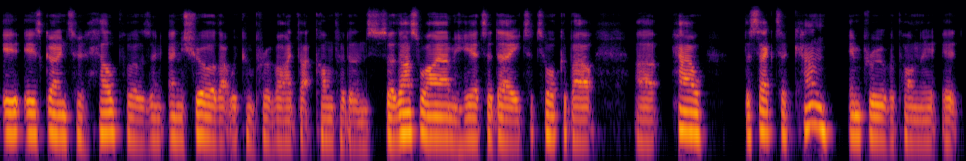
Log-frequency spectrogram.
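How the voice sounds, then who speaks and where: A man's voice: on the low side, lo-fi sound. A man introducing himself as a panel member on a webinar, earnest and stumbling with many fillers. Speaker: panelist, industry group chair.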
